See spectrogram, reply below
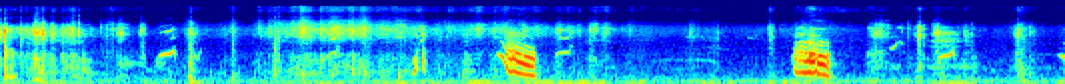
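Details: ['Female black francolin with her chicks: two loud, harsh, clipped bursts about one and a half seconds apart, among soft, thin, rising chick peeps and light background hiss.']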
